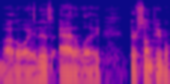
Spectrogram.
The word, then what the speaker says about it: Adelaide: Um, that is the way you pronounce it by the way. It is Adelaide. There's some people call it Altier.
